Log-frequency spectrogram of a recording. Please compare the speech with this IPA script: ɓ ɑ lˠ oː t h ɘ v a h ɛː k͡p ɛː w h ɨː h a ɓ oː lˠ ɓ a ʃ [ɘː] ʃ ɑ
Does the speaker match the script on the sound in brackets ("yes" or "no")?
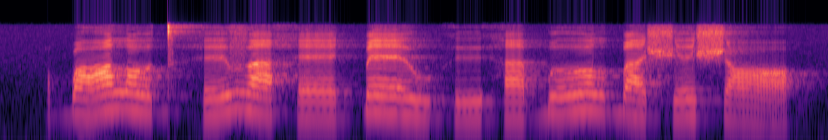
no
